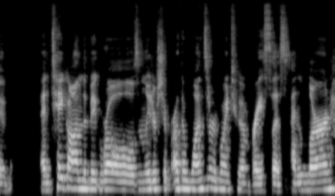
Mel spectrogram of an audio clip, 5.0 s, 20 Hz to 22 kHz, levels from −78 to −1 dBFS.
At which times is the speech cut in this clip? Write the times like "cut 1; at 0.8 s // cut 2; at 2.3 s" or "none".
none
